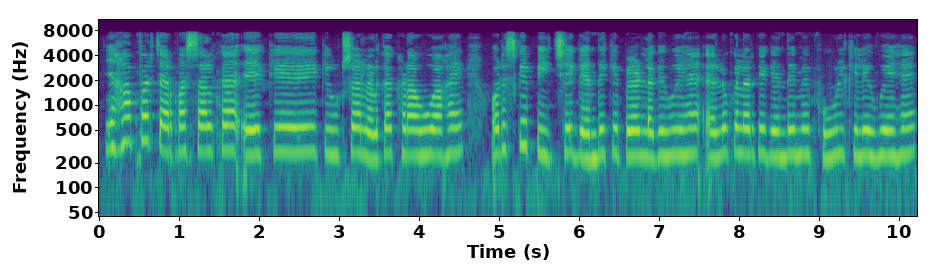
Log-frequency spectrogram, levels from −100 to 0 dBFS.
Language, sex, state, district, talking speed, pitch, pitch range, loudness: Hindi, female, Maharashtra, Sindhudurg, 185 wpm, 260 Hz, 250-275 Hz, -18 LUFS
